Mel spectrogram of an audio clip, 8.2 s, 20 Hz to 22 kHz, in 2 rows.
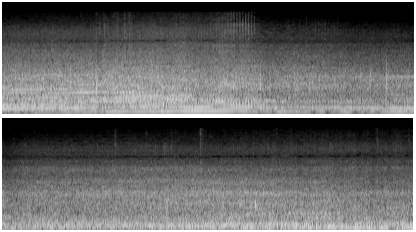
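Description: Nissan 300ZX's naturally aspirated V6 as the car drives by, its engine note dipping slightly in pitch over the first two seconds and then settling into a steadier low drone.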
